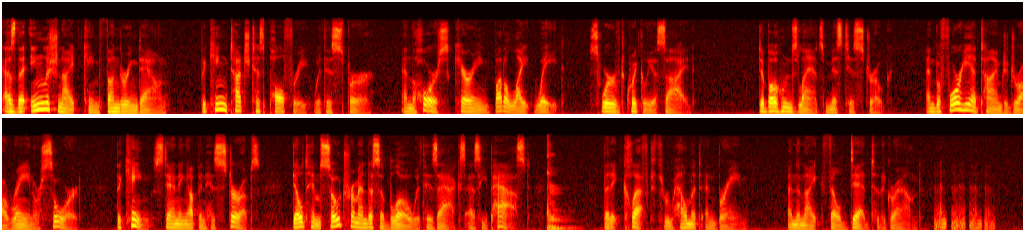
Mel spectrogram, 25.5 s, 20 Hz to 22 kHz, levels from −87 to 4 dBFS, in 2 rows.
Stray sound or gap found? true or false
true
